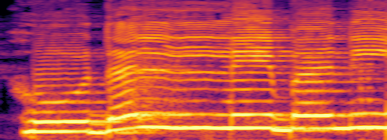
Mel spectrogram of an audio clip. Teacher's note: نون یا زیر نی پہ یہاں پر چھوٹی مد ہے، اس کو 2 سیکنڈ ادا کریں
